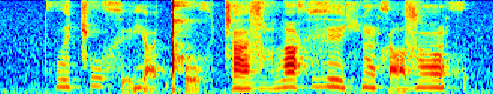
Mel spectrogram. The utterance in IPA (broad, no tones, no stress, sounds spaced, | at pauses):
kʷʰ e c o̤ x ḛ j a̰ ǃʼ o̰ x c a z a̤ ðˤ e x ɣ e ç õ x a̰ zˤ õ x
